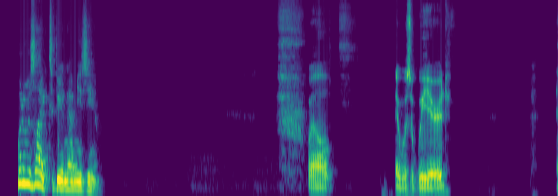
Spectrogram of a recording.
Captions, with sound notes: what it was like to be in that museum. [exhales] Well... It was weird.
